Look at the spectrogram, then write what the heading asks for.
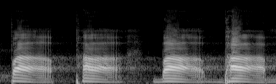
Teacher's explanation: ಪ ಅಂತ ಹೇಳಬೇಕಾದರೆ ಎರಡು ತುಟಿಗಳು ಸೇರ್ಬೇಕು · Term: ಓಷ್ಟಿ ಅಕ್ಷರಗಳು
